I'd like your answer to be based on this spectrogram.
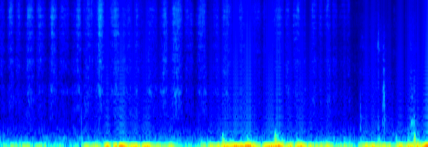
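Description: A paintbrush held in the fingers is stroked and rubbed across a medium, flat, stretched cotton painting canvas on a wooden frame, wet with acrylic paint. Soft, low, scratchy brushing strokes repeat quickly and unevenly, with a few duller thumps as the bristles press into the canvas.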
